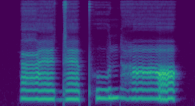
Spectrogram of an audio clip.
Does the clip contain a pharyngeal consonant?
yes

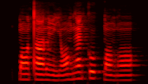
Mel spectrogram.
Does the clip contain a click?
no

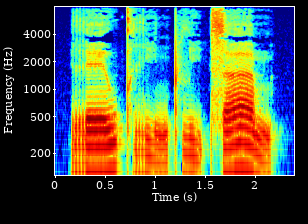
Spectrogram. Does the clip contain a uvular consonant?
no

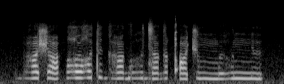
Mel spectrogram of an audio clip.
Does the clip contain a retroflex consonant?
no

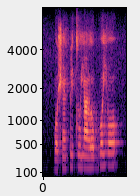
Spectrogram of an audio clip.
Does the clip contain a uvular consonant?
no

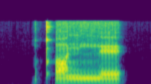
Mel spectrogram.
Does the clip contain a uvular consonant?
yes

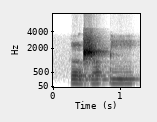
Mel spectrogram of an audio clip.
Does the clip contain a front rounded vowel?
no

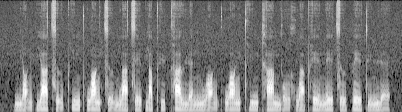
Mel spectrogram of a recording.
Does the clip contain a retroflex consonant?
no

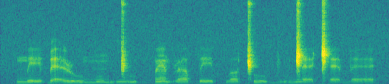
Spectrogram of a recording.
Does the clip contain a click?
yes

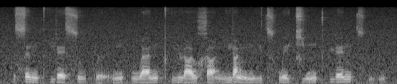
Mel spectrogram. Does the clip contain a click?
no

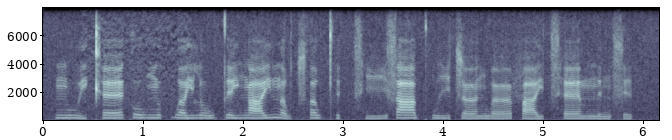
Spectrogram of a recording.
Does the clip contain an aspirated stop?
yes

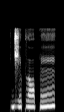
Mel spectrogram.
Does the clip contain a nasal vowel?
yes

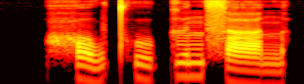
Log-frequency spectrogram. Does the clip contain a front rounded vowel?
no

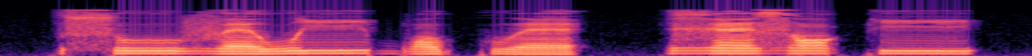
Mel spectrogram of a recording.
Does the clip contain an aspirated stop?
no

